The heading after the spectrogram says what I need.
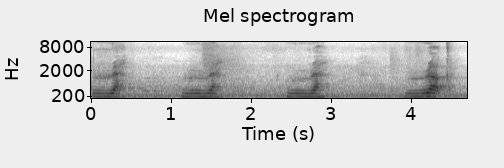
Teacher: With manner of articulation, approximant, and place of articulation, alveolar.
